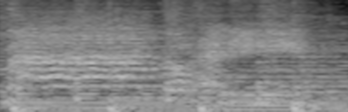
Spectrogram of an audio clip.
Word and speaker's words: McElhenney: It's McElhenney. McElhenney. What ways to massacre and mispronounce it, there are many.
